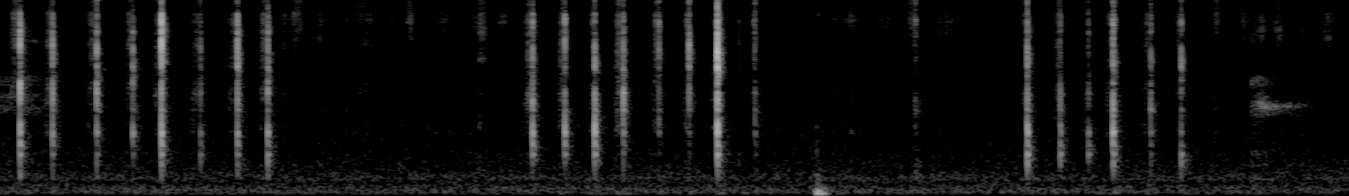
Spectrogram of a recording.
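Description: Faint, irregular light clicks and taps of paper pieces and a craft tool against the tabletop as card-piece edges are inked, in runs of about three or four a second with pauses, and one low thump about six seconds in.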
